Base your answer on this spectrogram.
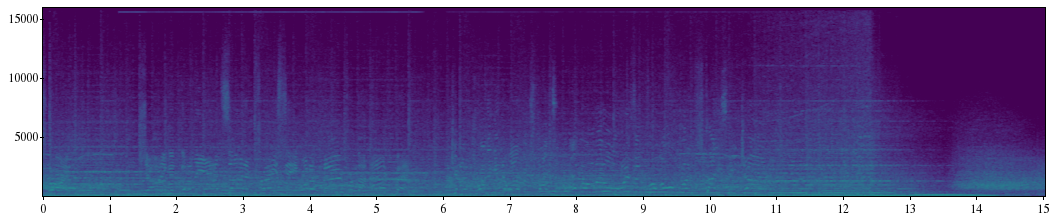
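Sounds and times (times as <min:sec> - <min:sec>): commentator talking: 0:00.0 - 0:11.2
background music: 0:00.0 - 0:14.9.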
